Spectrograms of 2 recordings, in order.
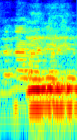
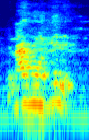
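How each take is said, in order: First: You're not gonna get it, pushed out louder; louder insistence. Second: You're not gonna get it, dropped soft; quieter repeat. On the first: Tells the listener he won't get it, loud. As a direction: press it on them, loud and firm. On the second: Repeats it to himself, softer and resigned. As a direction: let it fall away, quietly. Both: Real, not acted.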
